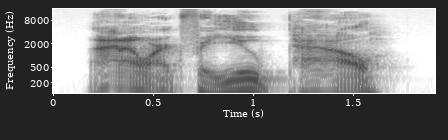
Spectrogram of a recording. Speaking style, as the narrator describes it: he did snarl

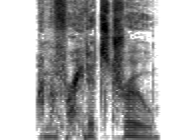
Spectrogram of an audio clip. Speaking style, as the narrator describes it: whispered Jonathan, trying not to alert the people around them

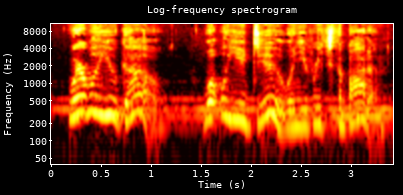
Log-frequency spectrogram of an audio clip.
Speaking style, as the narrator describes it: giant kin one cried out

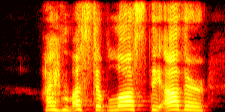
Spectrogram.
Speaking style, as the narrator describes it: she sobbed

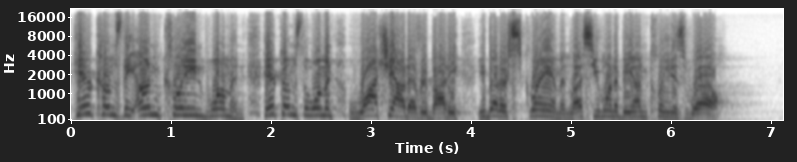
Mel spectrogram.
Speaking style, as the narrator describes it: People would have to yell

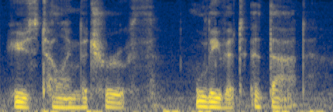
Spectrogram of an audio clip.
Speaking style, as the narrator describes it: whispered

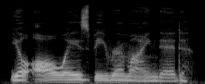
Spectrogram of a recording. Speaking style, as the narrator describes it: she said in her hoarse, heroic voice

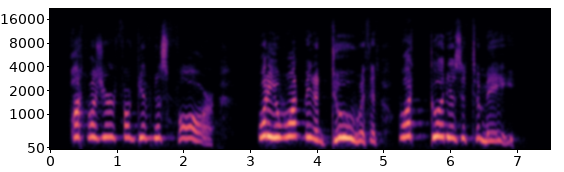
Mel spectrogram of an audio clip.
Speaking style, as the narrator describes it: Breaking into sobs, bursts out

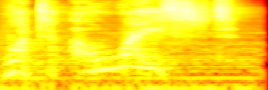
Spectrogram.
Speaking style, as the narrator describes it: the old geezer screams, his voice tinged with something otherworldly, as if discordant voices speak from the mouth

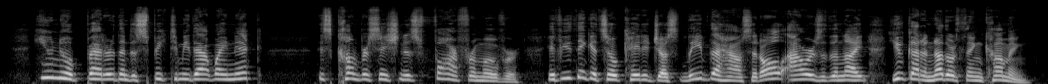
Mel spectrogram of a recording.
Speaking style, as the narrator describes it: Mary shouted back at her son

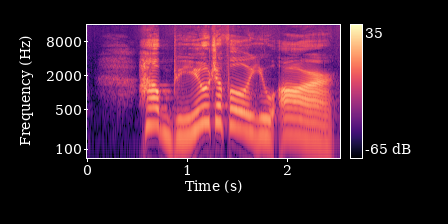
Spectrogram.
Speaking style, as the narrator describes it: exclaimed Patimo's mother

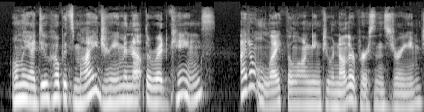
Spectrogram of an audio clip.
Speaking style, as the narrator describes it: she went on in a rather complaining tone

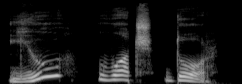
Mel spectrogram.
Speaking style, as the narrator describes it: the guard said in thickly accented common

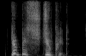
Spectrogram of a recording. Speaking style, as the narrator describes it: snapped Aunt Petunia

